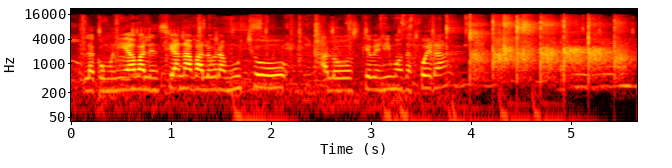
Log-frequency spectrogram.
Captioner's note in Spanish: Aplaudiments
